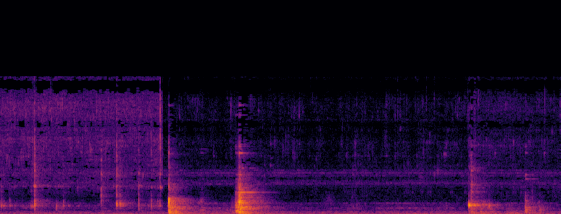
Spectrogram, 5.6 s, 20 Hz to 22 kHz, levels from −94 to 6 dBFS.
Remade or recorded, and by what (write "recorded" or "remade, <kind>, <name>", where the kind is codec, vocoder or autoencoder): recorded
